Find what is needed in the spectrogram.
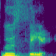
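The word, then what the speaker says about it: Luzia: Lucia. It's the Spanish as opposed to the Italian, yeah.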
